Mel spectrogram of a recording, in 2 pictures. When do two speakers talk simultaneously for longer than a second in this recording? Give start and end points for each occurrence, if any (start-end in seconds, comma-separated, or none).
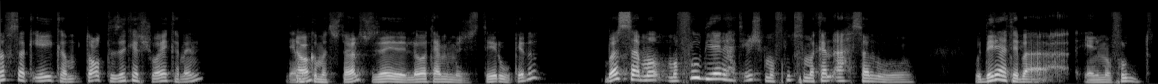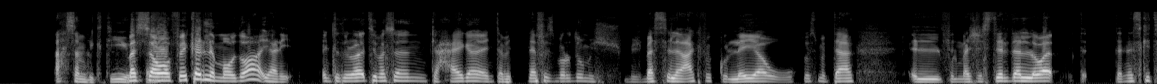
none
